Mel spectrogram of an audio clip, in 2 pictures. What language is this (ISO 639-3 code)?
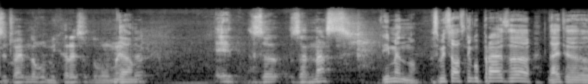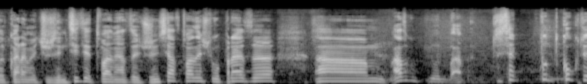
bul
